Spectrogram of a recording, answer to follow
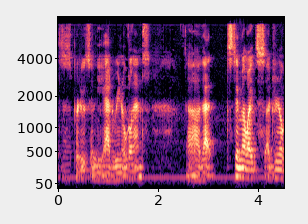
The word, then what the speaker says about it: adrenal: about the pituitary and the adreno I say adreno just to stress that it's on top of the renal glance it's pronounced adrenal uh and you'll just always hear me mispronounce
